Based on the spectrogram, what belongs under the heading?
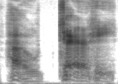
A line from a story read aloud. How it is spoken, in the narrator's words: Hagrid growled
